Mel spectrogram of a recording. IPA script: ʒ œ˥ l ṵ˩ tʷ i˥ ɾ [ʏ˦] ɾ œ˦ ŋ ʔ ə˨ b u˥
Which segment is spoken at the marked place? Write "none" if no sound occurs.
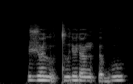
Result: ʏ˦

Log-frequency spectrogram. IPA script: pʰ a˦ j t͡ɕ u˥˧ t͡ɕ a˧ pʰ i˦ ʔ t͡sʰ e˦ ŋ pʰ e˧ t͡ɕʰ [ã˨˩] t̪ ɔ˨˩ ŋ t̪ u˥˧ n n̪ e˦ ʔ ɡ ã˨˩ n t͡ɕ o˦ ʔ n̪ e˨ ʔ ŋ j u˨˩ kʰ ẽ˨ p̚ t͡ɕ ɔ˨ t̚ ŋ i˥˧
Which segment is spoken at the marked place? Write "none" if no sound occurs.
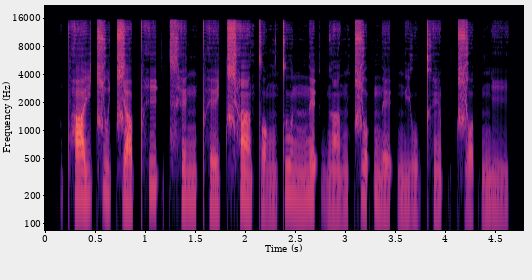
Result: ã˥˧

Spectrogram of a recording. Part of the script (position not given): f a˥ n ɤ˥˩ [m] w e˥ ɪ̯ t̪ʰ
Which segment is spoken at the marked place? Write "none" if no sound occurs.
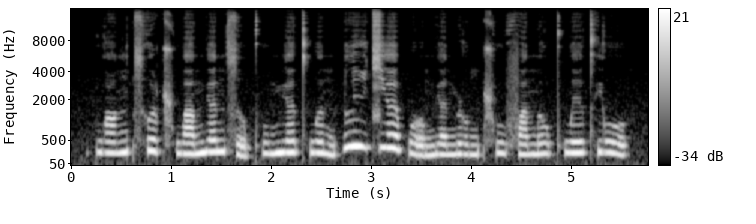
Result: pʰ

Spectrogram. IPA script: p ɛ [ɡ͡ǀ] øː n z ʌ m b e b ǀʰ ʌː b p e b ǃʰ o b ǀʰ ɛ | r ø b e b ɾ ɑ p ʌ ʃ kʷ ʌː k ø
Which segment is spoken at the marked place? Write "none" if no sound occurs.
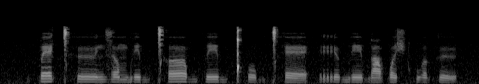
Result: ǀʰ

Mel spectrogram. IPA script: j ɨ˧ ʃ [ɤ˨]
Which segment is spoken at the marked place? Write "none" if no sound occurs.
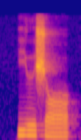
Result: ɔ˨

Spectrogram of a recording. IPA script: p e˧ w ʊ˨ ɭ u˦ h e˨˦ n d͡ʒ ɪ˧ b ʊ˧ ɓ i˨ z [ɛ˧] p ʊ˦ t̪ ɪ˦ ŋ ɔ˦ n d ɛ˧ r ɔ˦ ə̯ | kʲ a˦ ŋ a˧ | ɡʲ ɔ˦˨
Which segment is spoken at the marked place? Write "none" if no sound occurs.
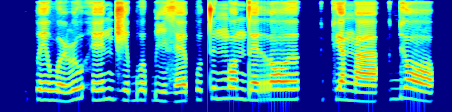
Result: ɛ˧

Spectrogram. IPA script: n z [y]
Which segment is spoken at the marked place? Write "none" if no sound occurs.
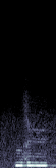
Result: i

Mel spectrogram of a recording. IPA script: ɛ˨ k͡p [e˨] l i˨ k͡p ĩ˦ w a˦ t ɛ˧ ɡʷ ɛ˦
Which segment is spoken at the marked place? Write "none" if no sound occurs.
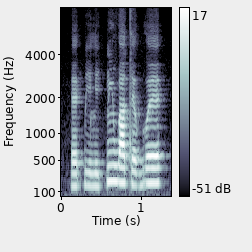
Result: i˨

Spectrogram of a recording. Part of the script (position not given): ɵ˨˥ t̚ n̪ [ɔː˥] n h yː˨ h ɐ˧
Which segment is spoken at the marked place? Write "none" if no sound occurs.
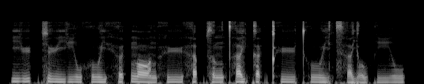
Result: ɔː˨˩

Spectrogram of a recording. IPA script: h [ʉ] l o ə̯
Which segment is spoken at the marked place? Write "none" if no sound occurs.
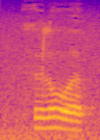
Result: ʉ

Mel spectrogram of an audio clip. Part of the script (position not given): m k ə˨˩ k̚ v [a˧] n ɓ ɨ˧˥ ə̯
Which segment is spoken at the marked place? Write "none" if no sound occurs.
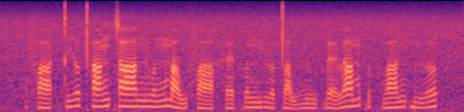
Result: a˧˥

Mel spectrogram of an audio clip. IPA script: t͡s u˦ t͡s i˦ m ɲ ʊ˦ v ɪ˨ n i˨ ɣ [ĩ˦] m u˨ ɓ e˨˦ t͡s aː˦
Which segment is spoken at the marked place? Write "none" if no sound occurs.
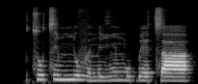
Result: ĩ˦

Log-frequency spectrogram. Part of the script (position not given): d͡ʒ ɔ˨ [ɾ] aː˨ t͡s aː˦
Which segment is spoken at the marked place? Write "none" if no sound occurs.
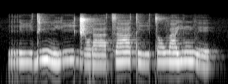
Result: ɾ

